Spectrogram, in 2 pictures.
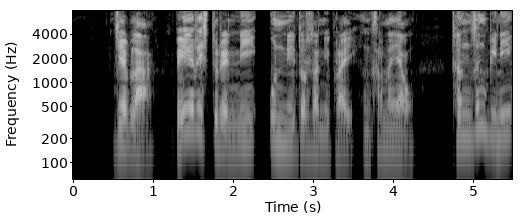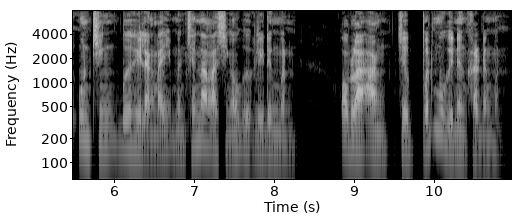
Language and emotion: Bodo, disgusted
